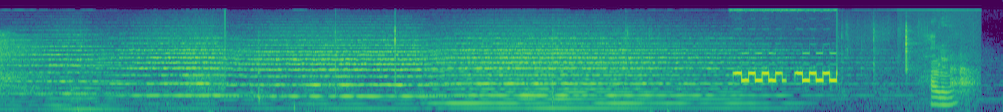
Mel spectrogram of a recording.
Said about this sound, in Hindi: पायल तुम्हारे पापा का फोन है।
